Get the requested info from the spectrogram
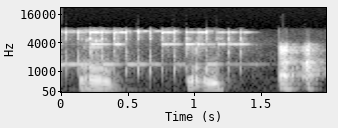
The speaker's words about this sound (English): Answer that phone. We don't need that right now. So, sorry about that. Guess I need to turn that off.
